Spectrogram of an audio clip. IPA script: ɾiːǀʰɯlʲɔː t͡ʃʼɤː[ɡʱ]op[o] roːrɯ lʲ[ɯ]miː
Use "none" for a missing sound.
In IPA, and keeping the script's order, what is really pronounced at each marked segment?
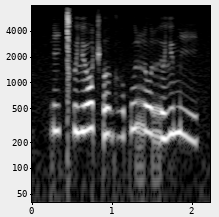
ɡʱ, u, ɯ

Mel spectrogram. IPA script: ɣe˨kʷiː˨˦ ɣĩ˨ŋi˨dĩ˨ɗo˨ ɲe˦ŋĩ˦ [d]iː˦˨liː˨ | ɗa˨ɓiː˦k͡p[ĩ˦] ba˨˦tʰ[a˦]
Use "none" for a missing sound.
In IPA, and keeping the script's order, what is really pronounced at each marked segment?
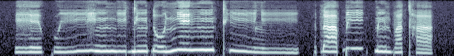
tʰ, ĩ˨, a˨

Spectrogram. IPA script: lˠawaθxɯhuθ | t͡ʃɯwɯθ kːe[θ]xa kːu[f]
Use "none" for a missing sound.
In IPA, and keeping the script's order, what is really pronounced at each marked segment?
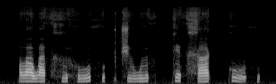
θ, θ

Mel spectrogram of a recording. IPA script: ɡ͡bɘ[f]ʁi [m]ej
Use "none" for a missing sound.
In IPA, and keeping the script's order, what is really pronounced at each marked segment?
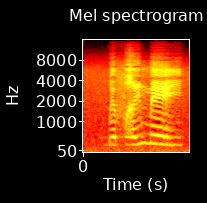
f, m

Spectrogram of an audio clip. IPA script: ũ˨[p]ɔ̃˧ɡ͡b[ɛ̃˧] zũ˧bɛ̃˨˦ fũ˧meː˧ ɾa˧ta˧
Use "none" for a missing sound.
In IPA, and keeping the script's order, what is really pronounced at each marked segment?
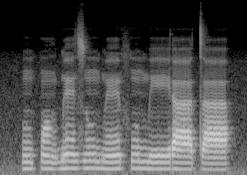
p, ɛ̃˦

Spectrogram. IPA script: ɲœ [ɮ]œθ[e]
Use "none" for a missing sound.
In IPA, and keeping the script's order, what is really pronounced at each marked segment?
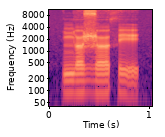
ɮ, e

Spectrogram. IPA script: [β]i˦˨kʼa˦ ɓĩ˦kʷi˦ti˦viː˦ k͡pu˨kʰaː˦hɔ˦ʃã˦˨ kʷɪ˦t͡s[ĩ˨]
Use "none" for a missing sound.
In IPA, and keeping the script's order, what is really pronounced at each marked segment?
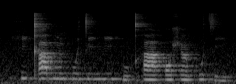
h, i˨

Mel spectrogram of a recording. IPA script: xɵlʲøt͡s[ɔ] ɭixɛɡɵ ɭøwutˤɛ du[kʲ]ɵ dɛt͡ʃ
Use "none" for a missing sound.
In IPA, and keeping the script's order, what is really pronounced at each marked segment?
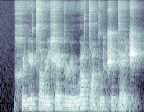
ɑ, t͡ʃ

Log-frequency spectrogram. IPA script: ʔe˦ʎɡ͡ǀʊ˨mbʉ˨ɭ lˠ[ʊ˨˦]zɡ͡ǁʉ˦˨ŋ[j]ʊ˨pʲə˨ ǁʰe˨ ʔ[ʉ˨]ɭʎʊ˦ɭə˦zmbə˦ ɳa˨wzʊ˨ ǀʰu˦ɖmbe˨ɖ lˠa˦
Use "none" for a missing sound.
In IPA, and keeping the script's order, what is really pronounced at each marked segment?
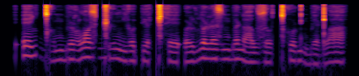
ʊ˦, j, ʊ˨

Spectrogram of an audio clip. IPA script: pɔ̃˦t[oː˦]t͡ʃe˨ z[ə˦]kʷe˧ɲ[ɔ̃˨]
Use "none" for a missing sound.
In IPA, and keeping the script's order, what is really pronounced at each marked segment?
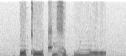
oː˦, ə˦, ɔ̃˨

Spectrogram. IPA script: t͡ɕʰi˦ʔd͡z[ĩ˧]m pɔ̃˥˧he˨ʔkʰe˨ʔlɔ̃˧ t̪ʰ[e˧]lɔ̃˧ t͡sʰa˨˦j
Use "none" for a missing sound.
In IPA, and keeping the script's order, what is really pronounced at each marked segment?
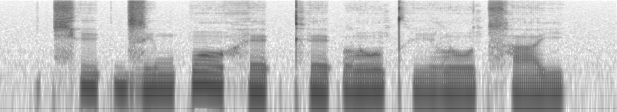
i˧, i˧

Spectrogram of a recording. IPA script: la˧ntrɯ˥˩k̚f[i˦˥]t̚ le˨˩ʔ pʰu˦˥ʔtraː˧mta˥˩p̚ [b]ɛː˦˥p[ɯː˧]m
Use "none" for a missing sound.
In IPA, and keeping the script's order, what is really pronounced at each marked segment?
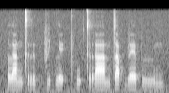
i˦˥, b, ɯː˧

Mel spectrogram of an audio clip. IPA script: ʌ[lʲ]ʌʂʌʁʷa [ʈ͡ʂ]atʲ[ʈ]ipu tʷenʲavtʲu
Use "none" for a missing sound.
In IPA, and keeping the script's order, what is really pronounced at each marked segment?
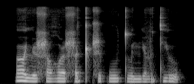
lʲ, ʂ, ʈ͡ʂ

